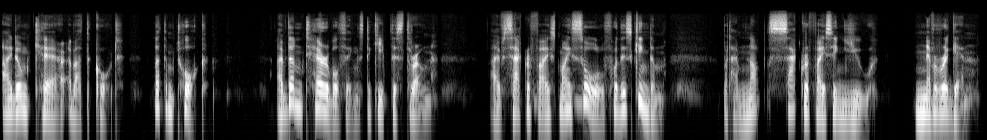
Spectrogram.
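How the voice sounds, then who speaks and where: A man's voice: medium pitch, sing-song, unhurried, no echo, clean studio sound. A man voicing a fierce, anguished king in love in a dramatic story, impassioned and pleading. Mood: resolute, commanding.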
